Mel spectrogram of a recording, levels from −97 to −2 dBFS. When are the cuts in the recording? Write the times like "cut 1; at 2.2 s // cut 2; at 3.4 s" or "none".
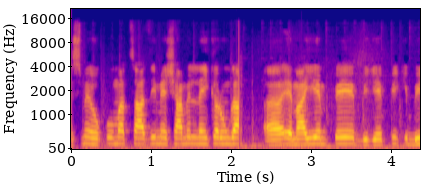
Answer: cut 1; at 2.3 s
